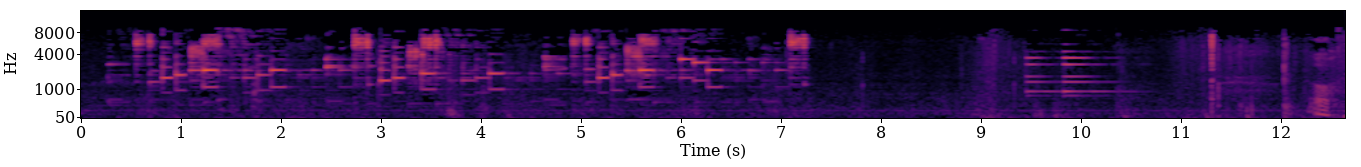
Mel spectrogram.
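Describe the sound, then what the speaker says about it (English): A mobile phone rings with a repeated electronic melody in bursts, then a few brighter tones and clicks follow, all fairly quiet in a still room. "My mobile phone rings."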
